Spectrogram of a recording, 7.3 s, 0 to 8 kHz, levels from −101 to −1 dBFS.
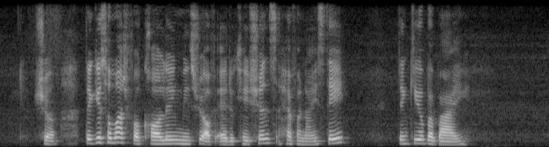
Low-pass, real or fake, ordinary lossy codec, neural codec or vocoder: none; real; none; none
